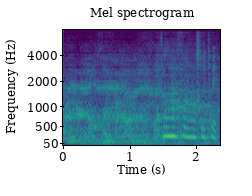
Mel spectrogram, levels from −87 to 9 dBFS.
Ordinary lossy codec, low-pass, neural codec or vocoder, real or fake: none; none; codec, 16 kHz, 1 kbps, FunCodec, trained on Chinese and English, 50 frames a second; fake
